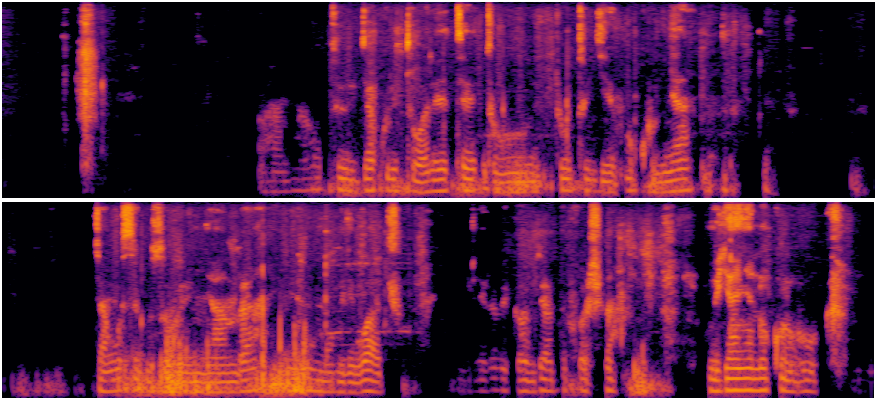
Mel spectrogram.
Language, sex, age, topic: Kinyarwanda, male, 25-35, finance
